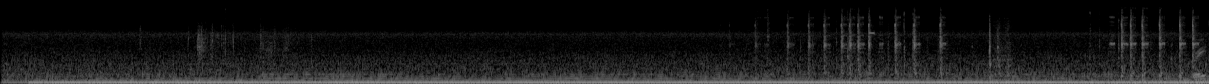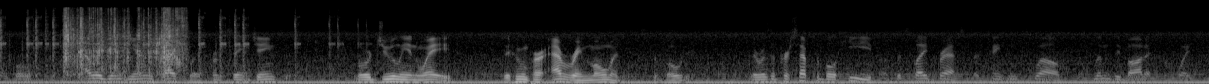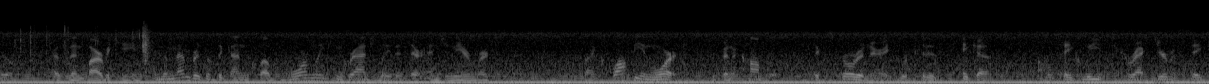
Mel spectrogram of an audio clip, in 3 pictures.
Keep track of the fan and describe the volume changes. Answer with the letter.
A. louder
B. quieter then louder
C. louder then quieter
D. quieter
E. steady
E.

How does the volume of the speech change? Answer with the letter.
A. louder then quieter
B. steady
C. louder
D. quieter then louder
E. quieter
E.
